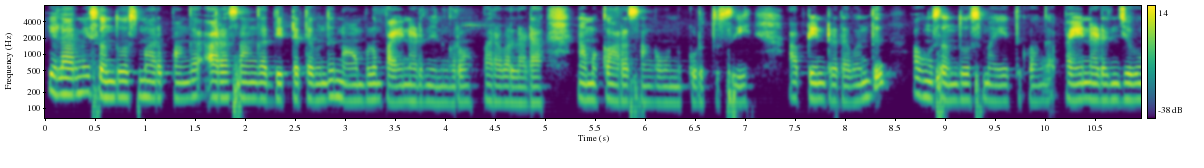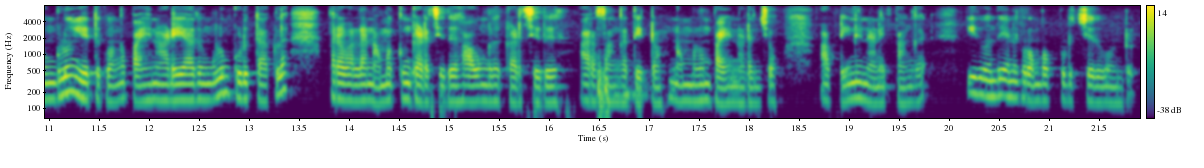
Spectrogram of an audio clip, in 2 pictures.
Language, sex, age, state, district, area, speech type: Tamil, female, 45-60, Tamil Nadu, Dharmapuri, rural, spontaneous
